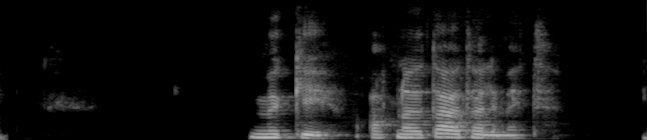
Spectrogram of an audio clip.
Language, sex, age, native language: Icelandic, female, 40-49, Icelandic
